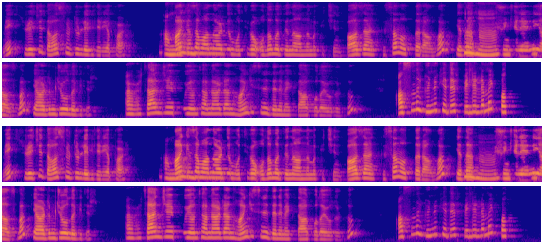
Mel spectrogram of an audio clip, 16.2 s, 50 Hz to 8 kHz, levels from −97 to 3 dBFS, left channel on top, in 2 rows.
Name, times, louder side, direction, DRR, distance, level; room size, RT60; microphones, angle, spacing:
voice 1, 0.0-1.8 2.6-5.6 5.9-7.1 7.4-9.3 10.3-13.4, right 3 dB, 70° right, 0.9 m, -33 dB
voice 2, 2.4-2.9 6.9-7.5 10.0-10.2 14.0-15.7, left 4 dB, 75° left, 0.5 m, -33 dB
18.5 x 9.6 x 2.9 m
head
